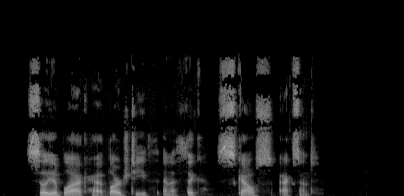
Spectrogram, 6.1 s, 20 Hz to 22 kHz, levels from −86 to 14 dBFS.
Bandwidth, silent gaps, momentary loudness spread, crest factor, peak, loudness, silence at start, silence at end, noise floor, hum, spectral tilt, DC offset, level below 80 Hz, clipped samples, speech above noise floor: 16 kHz; none; 15 LU; 22 dB; -6 dBFS; -26 LUFS; 0.4 s; 1.35 s; -87 dBFS; none; -2 dB/octave; under 0.1%; -64 dBFS; under 0.1%; 60 dB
